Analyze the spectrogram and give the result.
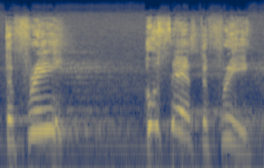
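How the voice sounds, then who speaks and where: A man reciting poetry as an impassioned rally speech, declaiming in measured phrases. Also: extremely high pitch, sing-song, breathy edge. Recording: noisy large hall with long reverb.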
